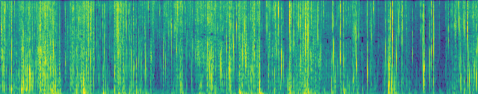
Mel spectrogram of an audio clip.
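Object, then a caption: Plastic cling film stretched over a metal mesh microphone grille. Long nails and fingertips rub and scratch plastic cling wrap stretched over a hollow metal mesh microphone grille, crinkling the film against the head. A continuous run of dense, crackly scratches and crinkles comes through with a heavy, boomy low end and quick uneven bursts throughout.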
